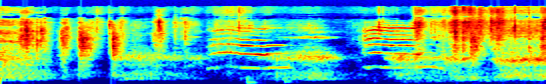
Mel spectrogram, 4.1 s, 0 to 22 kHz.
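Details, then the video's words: Domestic cat meowing, recorded 3 April 2024: two drawn-out, tonal meows about a second apart in the middle, the second slightly shorter, framed by bursts of hissy, rustling noise. "My cat Pippin Meowing"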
